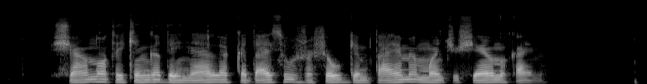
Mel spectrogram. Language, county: Lithuanian, Vilnius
